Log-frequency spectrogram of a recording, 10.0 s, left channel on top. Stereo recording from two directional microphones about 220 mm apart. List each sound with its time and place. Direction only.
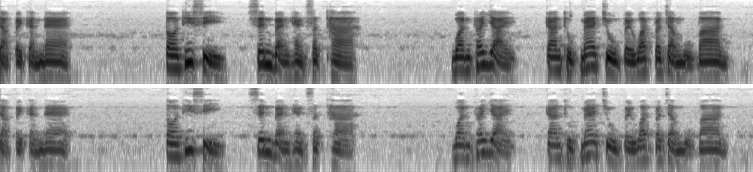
0.0 s speech: 40° left (ahead or behind)
2.1 s speech: 40° left (ahead or behind)
6.1 s speech: 40° left (ahead or behind)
